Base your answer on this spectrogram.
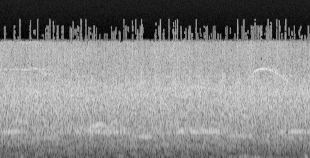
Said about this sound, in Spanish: No sé cómo se va Ferreiro, qué ovación el Lugo Ferreiro, escuchamos.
